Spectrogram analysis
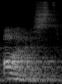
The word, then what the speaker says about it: honest: I have an hour pay attention that the word starts with E silent H and it starts in the sounds it starts with what a sound of a vowel which is the up so I say an honest man and I hope that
